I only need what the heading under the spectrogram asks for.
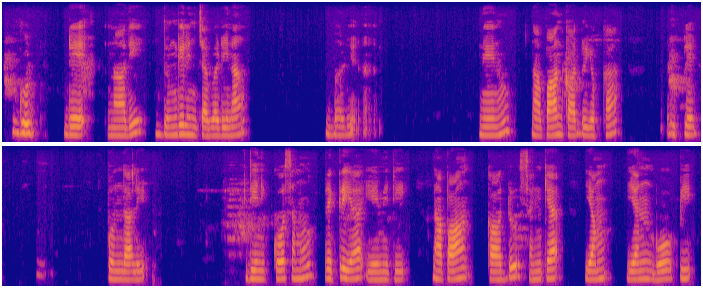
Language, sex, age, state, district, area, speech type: Telugu, female, 60+, Andhra Pradesh, Krishna, urban, read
